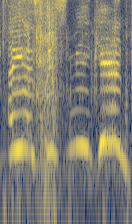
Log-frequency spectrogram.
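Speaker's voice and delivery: very high puppy talk. Real, not acted. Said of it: "repeated higher".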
